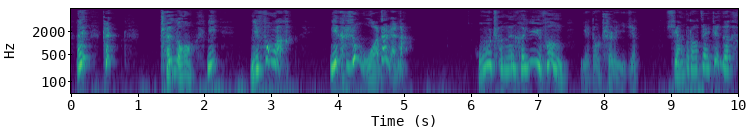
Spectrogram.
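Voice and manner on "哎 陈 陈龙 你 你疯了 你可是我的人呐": stammering, high and loud astonishment; shocked. A narrator's reading. Magistrate to his rebellious constable, shocked stammer. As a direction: sputter in disbelief at the betrayal. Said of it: "知县大吃一惊".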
